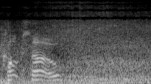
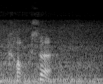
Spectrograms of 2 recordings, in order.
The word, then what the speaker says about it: Coxhoe: in the village of coxa which is spelled c x h o e but it's not coxo it's coxa it's a Village Tavern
